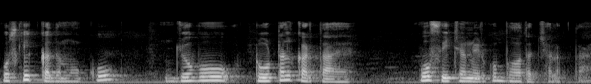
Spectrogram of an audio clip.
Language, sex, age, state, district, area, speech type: Hindi, male, 30-45, Rajasthan, Jaipur, urban, spontaneous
